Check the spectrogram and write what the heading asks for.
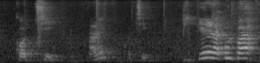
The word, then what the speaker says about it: Cauchy: Cauchy se escribe Cauchy, pero se lee algo parecido a Cauchy, ¿vale?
